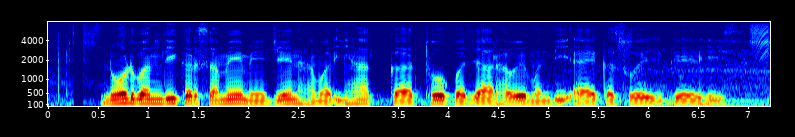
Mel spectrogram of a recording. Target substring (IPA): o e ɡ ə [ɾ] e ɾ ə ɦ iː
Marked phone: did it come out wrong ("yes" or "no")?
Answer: yes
